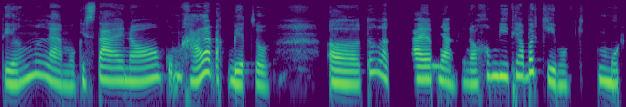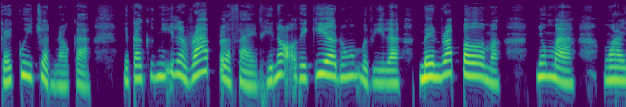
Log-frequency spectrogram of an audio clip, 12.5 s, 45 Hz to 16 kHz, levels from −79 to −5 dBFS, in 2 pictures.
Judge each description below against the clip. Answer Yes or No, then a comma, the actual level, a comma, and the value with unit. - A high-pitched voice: Yes, high, 205 Hz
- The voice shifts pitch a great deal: Yes, wide, 6.2 semitones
